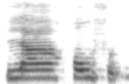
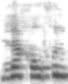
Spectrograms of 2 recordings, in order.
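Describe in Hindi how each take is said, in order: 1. 'la' में स्वर को लंबा खींचा जाता है। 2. 'la' में स्वर को छोटा काटा जाता है।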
